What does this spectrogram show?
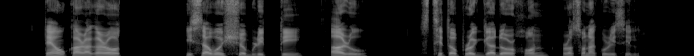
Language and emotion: Assamese, neutral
